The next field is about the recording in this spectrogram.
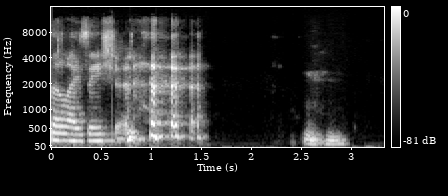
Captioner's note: laughs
